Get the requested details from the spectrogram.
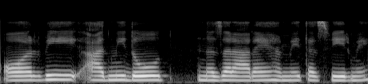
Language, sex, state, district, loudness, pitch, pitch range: Hindi, female, Madhya Pradesh, Bhopal, -14 LUFS, 195 Hz, 190-200 Hz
